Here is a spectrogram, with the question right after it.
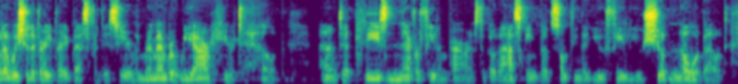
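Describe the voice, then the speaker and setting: A man with a very deep, low voice and an Irish accent, ordinary pitch variation, at a fairly quick pace. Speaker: seminary teacher trainer. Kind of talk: training video talk. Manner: relaxed, with frequent fillers.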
